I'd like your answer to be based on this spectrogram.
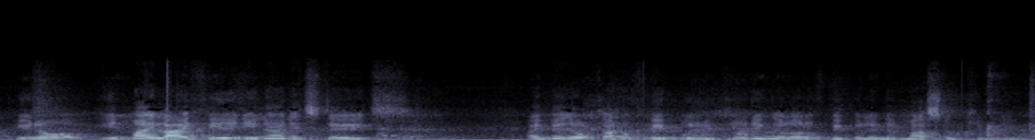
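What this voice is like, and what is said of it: Israeli accent. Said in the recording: “when people heard my accent, I could not hide it. They know I'm either from Israel ... you're some kind of Middle Eastern, and you're not an Arab.”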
